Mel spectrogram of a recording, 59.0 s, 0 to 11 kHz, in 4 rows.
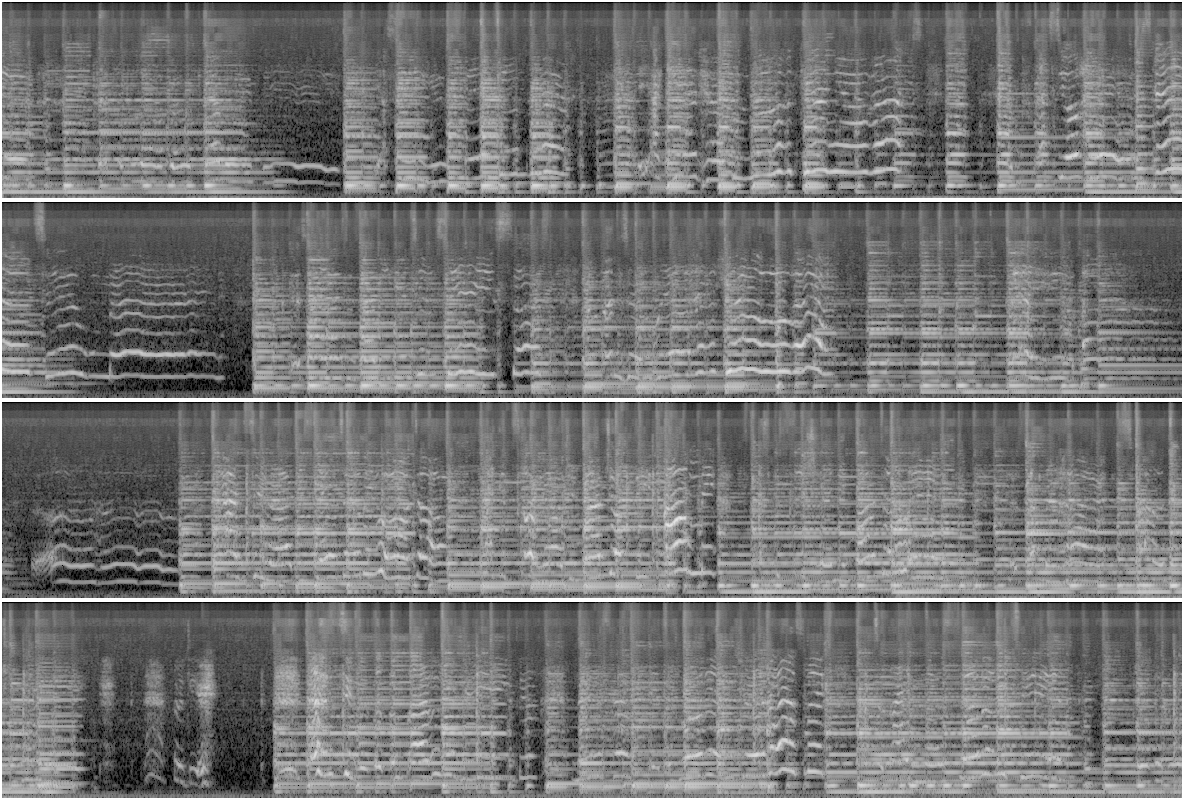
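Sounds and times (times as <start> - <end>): strummed acoustic guitar: 0.0 - 29.9, 31.7 - 45.7, 47.5 - 59.0
young woman singing: 0.0 - 59.0.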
